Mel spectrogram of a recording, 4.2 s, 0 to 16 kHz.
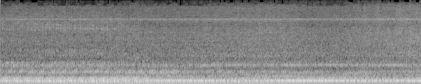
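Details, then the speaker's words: Nissan Skyline R33 drift car with RB25DET, first start after two-week teardown and rebuild, cold morning: deep, steady idle with even low hum, no misses, knocks or hunting; never held idle this nice, oil pressure good, runs smooth; normal idle. "It's never held idle this nice either. Wow. Beautiful, we got oil pressure, looks good too. That's wicked. It sounds so smooth, it runs amazing."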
